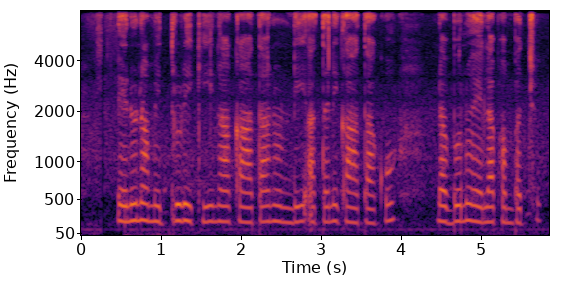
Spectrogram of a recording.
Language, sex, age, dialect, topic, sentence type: Telugu, female, 25-30, Telangana, banking, question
